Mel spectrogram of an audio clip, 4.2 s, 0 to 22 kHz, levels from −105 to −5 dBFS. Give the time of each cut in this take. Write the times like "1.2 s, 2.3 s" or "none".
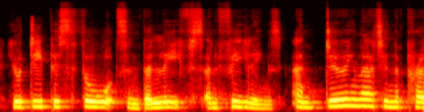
2.8 s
